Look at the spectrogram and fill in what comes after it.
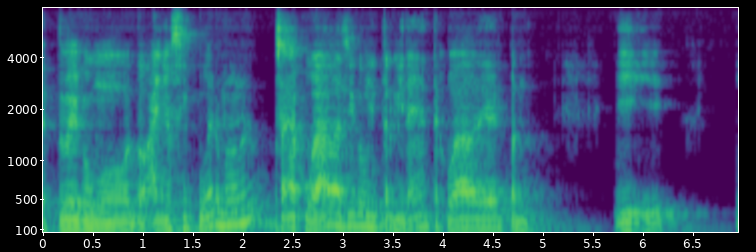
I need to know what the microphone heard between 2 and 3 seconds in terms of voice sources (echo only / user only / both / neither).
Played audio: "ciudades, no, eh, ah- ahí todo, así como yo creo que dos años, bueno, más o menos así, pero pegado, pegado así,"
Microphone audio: user only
